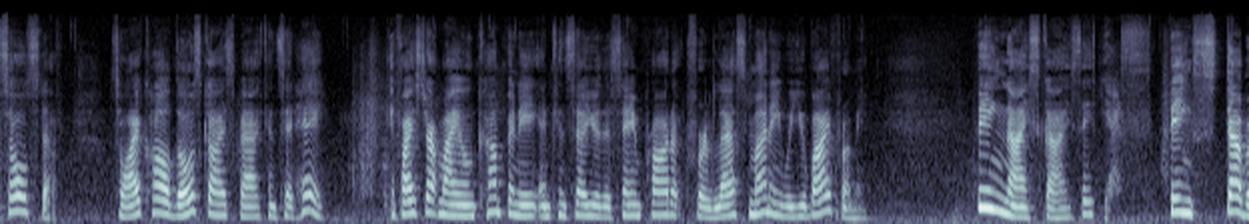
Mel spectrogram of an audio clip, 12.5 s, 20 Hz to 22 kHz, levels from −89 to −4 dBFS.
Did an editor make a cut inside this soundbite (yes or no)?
yes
